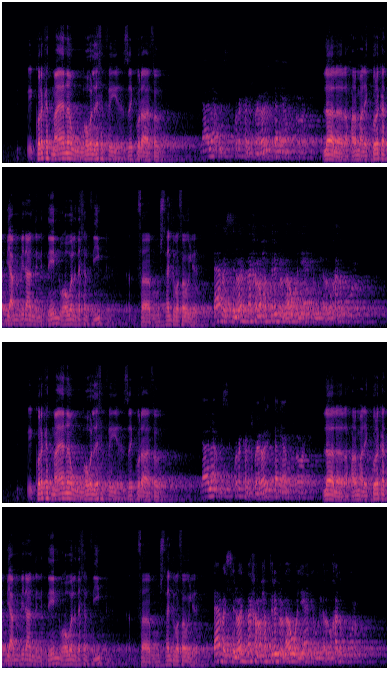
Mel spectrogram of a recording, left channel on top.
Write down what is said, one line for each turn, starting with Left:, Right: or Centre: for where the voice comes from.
Centre: الكرة كانت معانا وهو اللي دخل فيا ازاي الكرة فاول
Right: لا لا بس الكرة كانت مع الواد التاني يا عم حرام عليك
Centre: لا لا لا حرام عليك الكرة كانت يا عم بعيد عن الاتنين وهو اللي دخل فيه فمستحيل تبقى فاول يعني
Right: لا بس الواد دخل وحط رجله الأول يعني و- وخد الكورة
